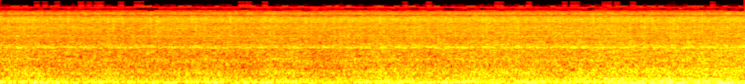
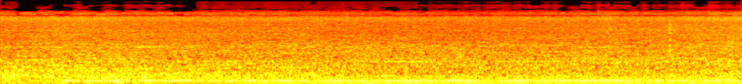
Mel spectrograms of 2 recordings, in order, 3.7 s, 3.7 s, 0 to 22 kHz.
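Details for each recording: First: 2003 Ford F-350 Super Duty 5.4 L, no check-engine light: idle stumbles and sputters unevenly, sagging as if about to die, then catching again; rough idle, cause not yet found. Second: 2003 Ford F-350 Super Duty 5.4L after replacing a seeping passenger exhaust manifold, revved: an even, steady engine note building slightly, with no ticking or puffing from the manifold; the engine sounds sealed and healthy.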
